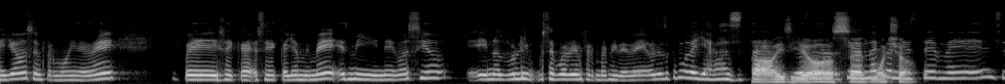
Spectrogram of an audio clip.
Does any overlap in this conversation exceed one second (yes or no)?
yes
